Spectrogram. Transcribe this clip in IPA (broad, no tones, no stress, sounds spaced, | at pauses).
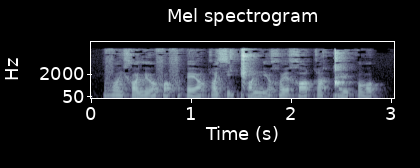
v ɒ i̯ x ɒ lʲ ɔ f ɒ f | ɛ u̯ q ɔ sʲ ɛ ǁ ɒ nʲ ʉ χ ʉ i̯ χ ɒ q a ǃ ɛ y̯ h ɔ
